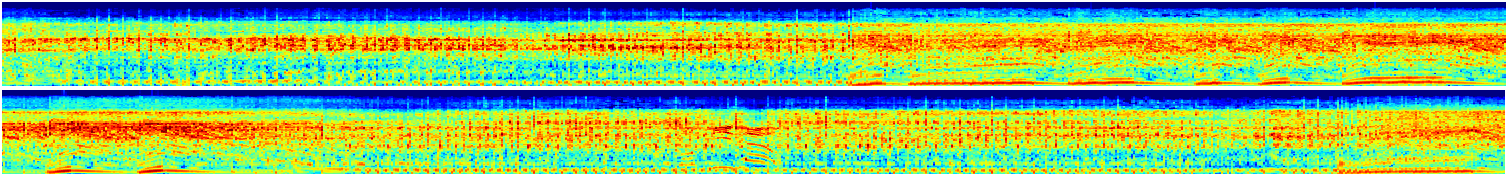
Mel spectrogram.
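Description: A small two-stroke engine cold-starts on ordinary petrol and runs with a loud, raspy buzz, revving up and down repeatedly in rising and falling sweeps before settling back to a steady run.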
